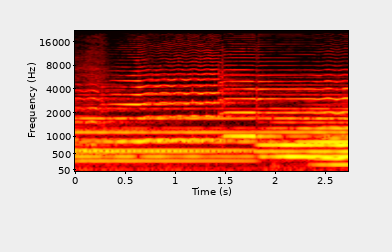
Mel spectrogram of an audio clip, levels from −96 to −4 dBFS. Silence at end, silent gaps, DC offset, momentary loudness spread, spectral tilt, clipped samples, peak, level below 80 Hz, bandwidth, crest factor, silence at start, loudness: 0 s; none; under 0.1%; 5 LU; -3 dB/octave; under 0.1%; -12 dBFS; -62 dBFS; over 20 kHz; 16 dB; 0 s; -28 LUFS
